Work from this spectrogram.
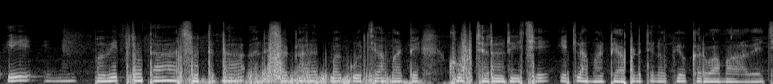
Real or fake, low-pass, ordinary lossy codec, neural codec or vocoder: real; none; none; none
